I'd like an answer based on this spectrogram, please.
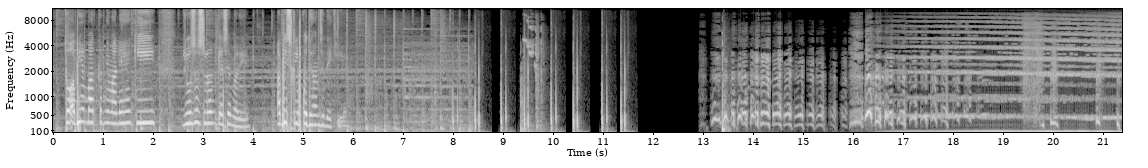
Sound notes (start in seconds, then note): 10.4 footsteps; 13.4 crying Child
